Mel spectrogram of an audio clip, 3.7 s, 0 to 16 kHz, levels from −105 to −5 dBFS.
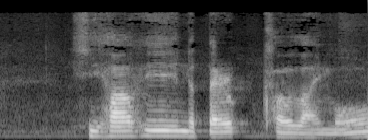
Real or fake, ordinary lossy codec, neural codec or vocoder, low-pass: fake; MP3, 48 kbps; codec, 32 kHz, 1.9 kbps, SNAC; 14.4 kHz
